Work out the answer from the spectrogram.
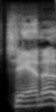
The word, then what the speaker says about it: Jana: Her name is Jana. This is Jana. Thank you for coming on the show. Rhymes with banana.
